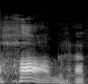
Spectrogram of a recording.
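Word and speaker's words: chag: While they're switching over the presentations, real quickly here, when you look at the festivals in Leviticus 23 and elsewhere, they're called hog. Hog is actually the better way of pronouncing it.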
